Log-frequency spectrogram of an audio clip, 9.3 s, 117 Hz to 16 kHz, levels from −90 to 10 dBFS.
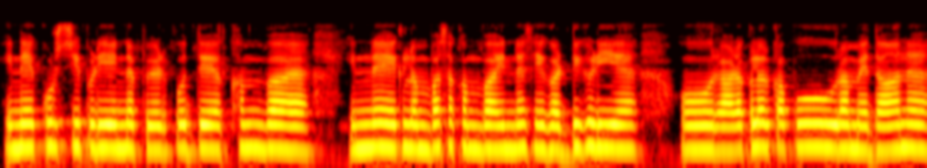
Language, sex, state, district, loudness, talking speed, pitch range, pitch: Marwari, female, Rajasthan, Churu, -15 LUFS, 180 wpm, 205-215 Hz, 210 Hz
